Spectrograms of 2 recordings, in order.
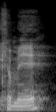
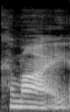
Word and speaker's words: Khmer: Khmer is how you pronounce it in Cambodian. Actually, it's how you pronounce it in Khmer. You say Khmer.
